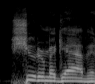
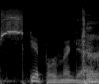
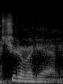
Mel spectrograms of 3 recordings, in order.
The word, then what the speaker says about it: Shooter McGavin: I think you called him Skipper McGavin. or something. Yeah, I messed up. Yeah, I think Shooter's right. Shooter. Shooter. Yeah, Shooter McGavin.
